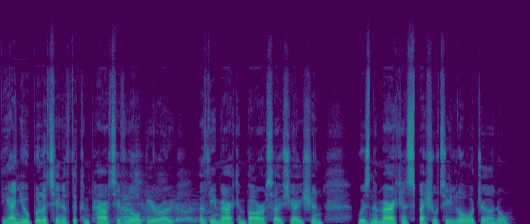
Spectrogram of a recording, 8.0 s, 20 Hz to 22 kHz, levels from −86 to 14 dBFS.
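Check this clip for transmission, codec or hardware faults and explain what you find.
One fault is present: feedback echo between two devices, from 1.62 to 3.4 s. Two devices in the same room share the call. One plays what the other's microphone sent, and that microphone picks it up again. Each device's echo canceller removes only its own playback, so this loop escapes it. The speech comes back at a steady interval of roughly a third of a second. The loudest repeat sits about 14 dB below the speech.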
